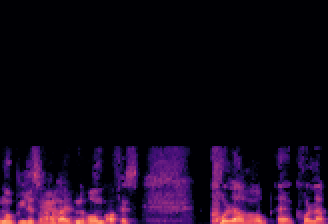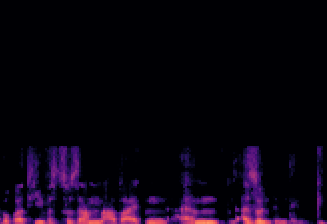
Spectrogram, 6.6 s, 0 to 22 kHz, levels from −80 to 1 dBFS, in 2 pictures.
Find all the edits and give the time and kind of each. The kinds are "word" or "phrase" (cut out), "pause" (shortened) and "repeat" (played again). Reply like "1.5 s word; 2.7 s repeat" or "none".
5.0 s word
